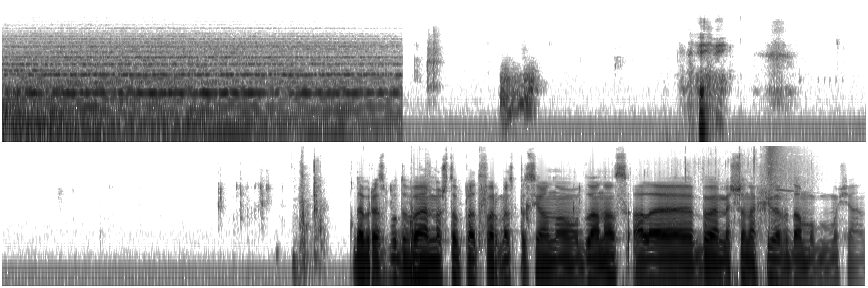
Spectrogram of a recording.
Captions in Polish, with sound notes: *odgłos pierdnięcia* hehe Dobra zbudowałem już tą platformę specjalną dla nas ale byłem jeszcze na chwilę w domu, bo musiałem...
